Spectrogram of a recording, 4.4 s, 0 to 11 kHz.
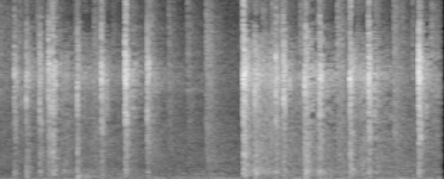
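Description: Firecrackers crackle in dense, rapid bursts of sharp pops from an election-result celebration in Maharashtra in 2024, loud and continuous with no voices.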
